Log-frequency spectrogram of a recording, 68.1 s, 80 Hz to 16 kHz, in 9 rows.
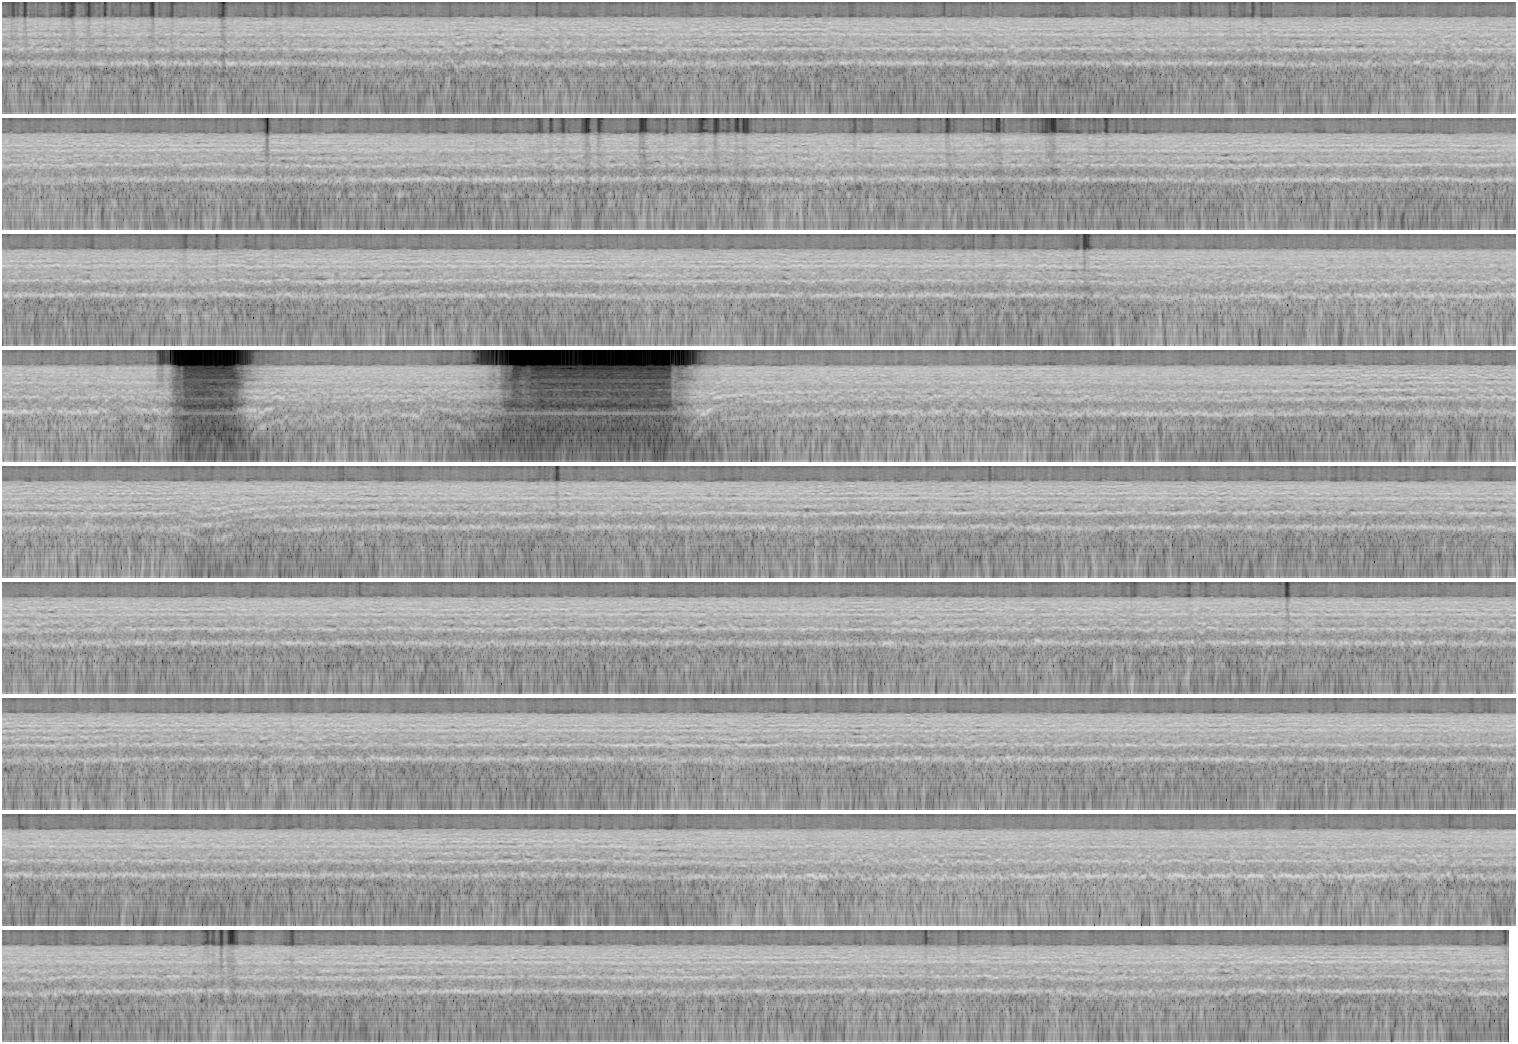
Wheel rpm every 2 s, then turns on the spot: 220, 220, 230, 220, 220, 230, 230, 230, 220, 230, 200, 120, 50, 180, 200, 200, 230, 230, 230, 230, 220, 230, 230, 230, 220, 230, 230, 220, 200, 200, 220, 230, 230, 210.
none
